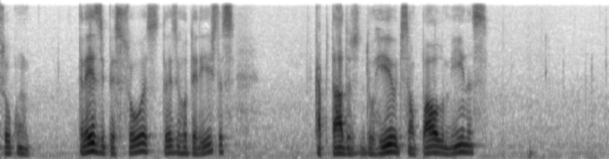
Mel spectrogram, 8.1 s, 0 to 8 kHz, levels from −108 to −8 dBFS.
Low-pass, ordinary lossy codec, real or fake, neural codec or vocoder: 7.2 kHz; none; real; none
